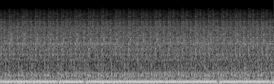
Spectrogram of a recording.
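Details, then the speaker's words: 1969 Chevy C10 engine idling after timing adjustment, oil pressure restored to 50 psi on an added gauge. Smooth, even low hum at one steady pitch, no ticking or knocking; healthy settled idle. "Got the oil pressure to run again. And it does sound better, but I got to run the motor flush, do an oil change, get all that stuff out of there."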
